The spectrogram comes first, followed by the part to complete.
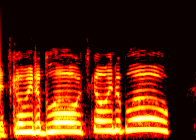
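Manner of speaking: very high, shrill alarmed shout. Narrating a tabletop game scene, voicing a man running from the tannery, shouting. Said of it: "a human man is running from the tannery shouting".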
